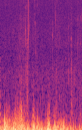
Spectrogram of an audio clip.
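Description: Wind buffets the microphone in loud, low rumbling gusts outside a village blacksmith's forge, rising and falling unevenly across a short stretch with no voices.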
